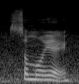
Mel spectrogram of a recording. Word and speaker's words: sommelier: apparently there's a robot sommelier. I'm probably not pronouncing that word correctly. I have a French person in our team, Corentin. Am I pronouncing that word correctly? Sommelier. Oh, I am.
